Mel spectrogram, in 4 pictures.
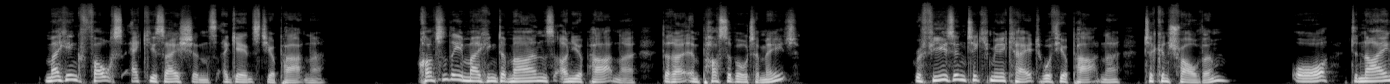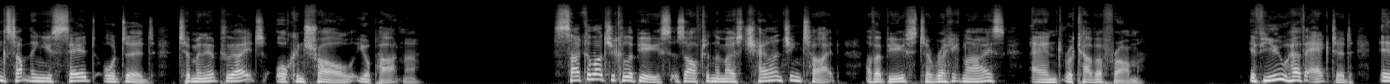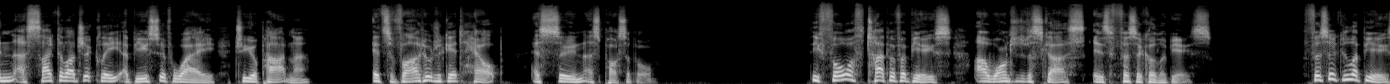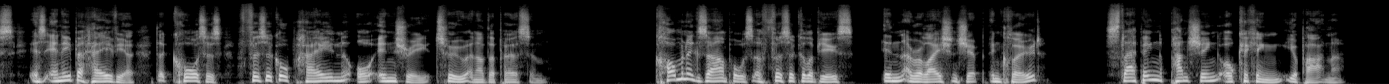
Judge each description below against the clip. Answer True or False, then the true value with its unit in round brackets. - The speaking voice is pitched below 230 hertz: True (135 Hz)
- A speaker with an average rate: False (125 wpm)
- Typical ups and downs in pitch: False (7.0 semitones)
